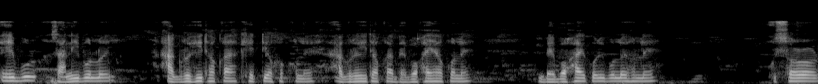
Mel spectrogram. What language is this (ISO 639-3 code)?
asm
